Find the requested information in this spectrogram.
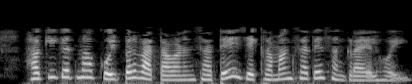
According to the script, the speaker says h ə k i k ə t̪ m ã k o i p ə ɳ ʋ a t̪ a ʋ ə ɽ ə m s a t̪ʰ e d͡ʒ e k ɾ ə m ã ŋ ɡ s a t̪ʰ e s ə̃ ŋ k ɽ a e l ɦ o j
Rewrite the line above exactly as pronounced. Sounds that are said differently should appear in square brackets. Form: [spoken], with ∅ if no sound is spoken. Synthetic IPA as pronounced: h ə k i k ə t̪ m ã k o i p ə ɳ ʋ a t̪ a ʋ ə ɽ ə [n] s a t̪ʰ e d͡ʒ e k ɾ ə m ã ŋ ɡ s a t̪ʰ e s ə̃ ŋ k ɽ a e l ɦ o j

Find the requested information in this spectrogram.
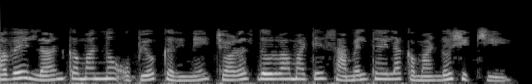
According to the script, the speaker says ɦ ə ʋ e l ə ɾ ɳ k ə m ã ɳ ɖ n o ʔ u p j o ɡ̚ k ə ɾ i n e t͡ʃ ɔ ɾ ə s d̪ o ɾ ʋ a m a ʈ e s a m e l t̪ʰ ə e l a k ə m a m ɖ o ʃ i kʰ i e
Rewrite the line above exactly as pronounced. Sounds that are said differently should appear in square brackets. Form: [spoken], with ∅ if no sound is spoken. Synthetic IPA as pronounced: ɦ ə ʋ e l ə ɾ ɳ k ə m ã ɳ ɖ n o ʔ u p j o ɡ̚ k ə ɾ i n e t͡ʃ ɔ ɾ ə s d̪ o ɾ ʋ a m a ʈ e s a m e l t̪ʰ ə e l a k ə m a [ɳ] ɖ o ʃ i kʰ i e

